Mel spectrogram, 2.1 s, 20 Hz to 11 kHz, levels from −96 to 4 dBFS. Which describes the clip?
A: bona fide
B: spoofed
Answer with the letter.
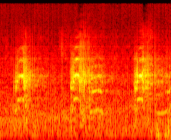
B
